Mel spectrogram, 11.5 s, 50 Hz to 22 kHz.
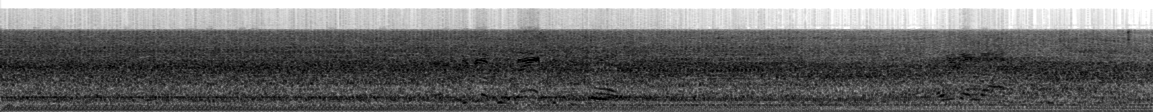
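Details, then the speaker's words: Onan Performer 24 engine in a man-lift with patched muffler needing replacement: steady, even drone with loud raspy exhaust holding speed as load comes on; running normally under load. "as you see the motor underload will still take the load all right it's uh working okay for what it is"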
